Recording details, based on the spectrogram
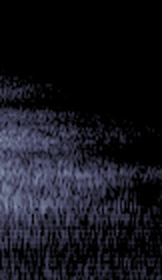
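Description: Slow breath exhaled through the mouth during a yoga practice, a soft airy whoosh that fades steadily over under two seconds, close and quiet.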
